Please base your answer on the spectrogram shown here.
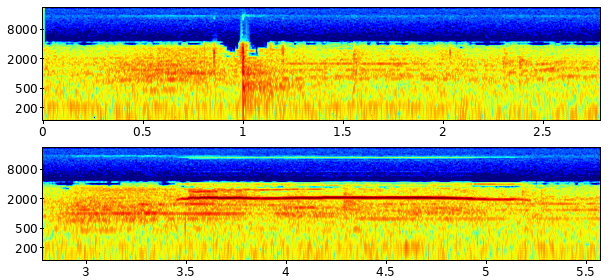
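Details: A crested serpent eagle calls with a prolonged clear whistle, even in pitch before dipping at the close, after a sharp knock; a low continuous background drone and faint chatter run throughout.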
